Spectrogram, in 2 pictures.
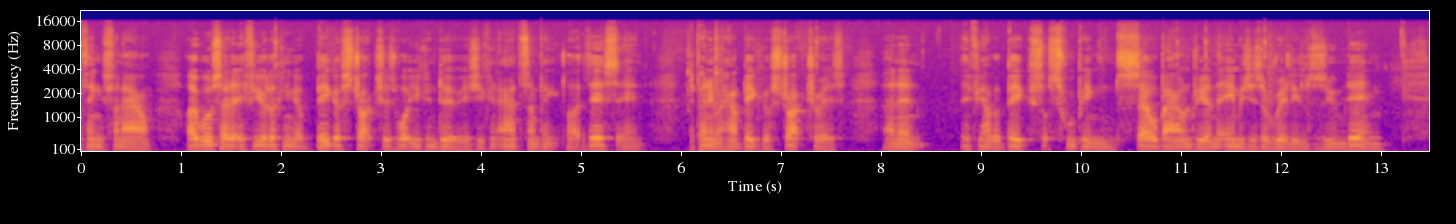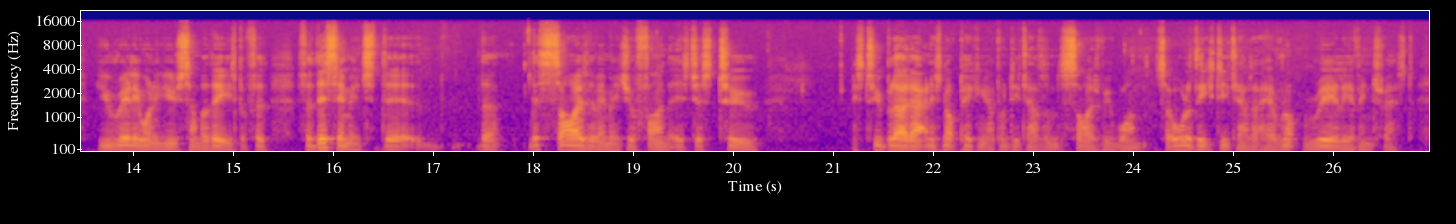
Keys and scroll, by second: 5.1-6.0 typing, 6.4 Return.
